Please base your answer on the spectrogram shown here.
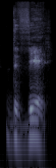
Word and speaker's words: дверь: And this word дверь, I would say, is very hard to pronounce because we have this concept of soft and hard consonants in Russian. This letter D is hard, but this V and R, they'll be soft.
